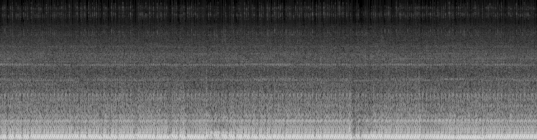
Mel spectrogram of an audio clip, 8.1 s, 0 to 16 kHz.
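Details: Kawasaki W1 twin, first start after restoration, carb being set up: uneven loping idle that wants to stumble, won't hold idle off choke; idle circuit is clear, owner suspects a vacuum leak or a too-small pilot jet.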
